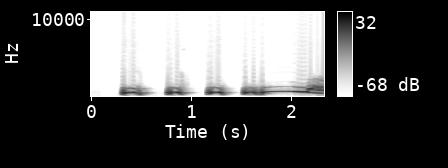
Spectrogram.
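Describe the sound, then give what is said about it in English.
An owl hooter, blown with the hands opened during the roll, gives three short hoots and then a longer wavering rolling call whose pitch rises at the end. It is a turkey-locating call with no talk over it. “The biggest mistake I see people when they're using the owl hooter is they open their hands when they do that roll and it sounds like this.”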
